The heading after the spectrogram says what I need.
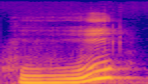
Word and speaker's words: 虎: And the second one is who, the tiger. It is in falling and a rising tone.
